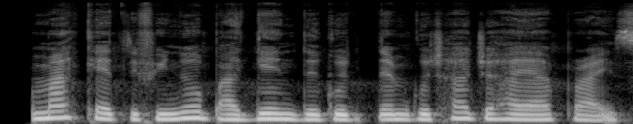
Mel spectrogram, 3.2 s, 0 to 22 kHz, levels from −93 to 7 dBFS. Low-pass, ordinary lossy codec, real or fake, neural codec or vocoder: 19.8 kHz; none; real; none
